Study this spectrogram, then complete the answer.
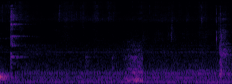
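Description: Boiled potatoes being mashed in a pot for masala bonda, giving faint soft clinks and taps of a utensil against the vessel, with a couple of brief louder knocks amid quiet kitchen background.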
